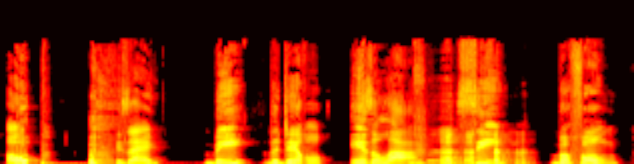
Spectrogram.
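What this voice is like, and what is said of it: Put-on Southern American accent. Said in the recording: “In a Southern accent. ... I want you to read this question in a Southern accent. ... Give us your best Southern accent.”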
